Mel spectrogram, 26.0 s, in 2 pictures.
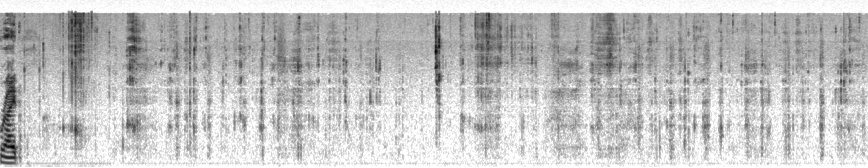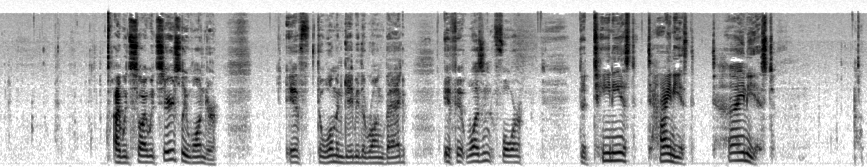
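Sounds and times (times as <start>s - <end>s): chewing crispy food: 0.3s - 14.8s.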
